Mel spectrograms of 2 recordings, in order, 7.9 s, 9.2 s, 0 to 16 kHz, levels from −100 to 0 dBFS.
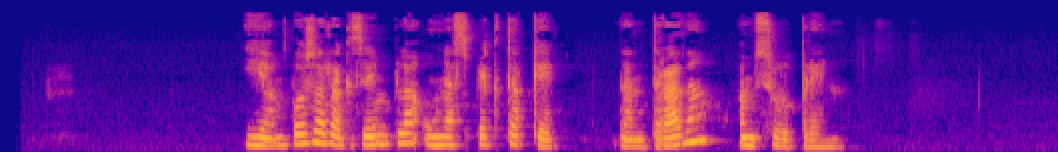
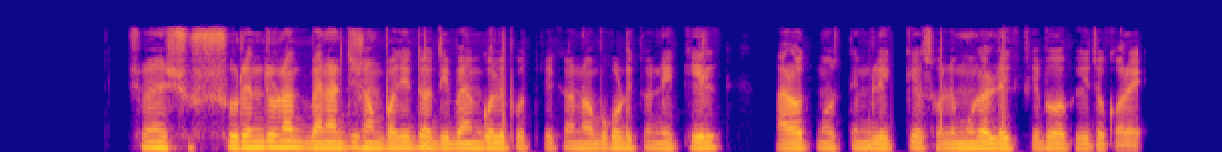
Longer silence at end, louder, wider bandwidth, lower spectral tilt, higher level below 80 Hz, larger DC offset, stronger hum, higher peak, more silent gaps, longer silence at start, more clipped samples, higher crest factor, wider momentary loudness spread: first, 1.6 s vs 0.6 s; second, -23 LUFS vs -20 LUFS; first, 11.5 kHz vs 8 kHz; second, -5 dB/octave vs -6.5 dB/octave; second, -76 dBFS vs -50 dBFS; neither; neither; about the same, -2 dBFS vs -2 dBFS; second, none vs 5.66-5.82 s; first, 1.85 s vs 1 s; neither; first, 24 dB vs 18 dB; about the same, 11 LU vs 11 LU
